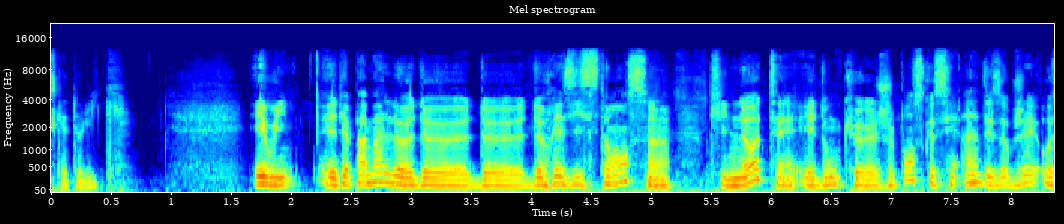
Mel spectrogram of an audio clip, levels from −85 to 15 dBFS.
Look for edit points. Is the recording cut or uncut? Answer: cut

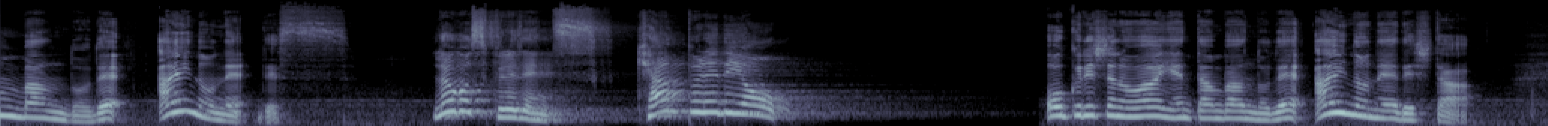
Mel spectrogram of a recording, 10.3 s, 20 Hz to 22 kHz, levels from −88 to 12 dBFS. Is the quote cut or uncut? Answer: uncut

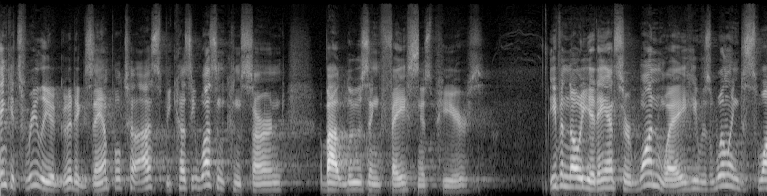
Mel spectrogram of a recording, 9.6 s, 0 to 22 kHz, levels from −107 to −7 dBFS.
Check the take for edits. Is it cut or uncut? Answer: cut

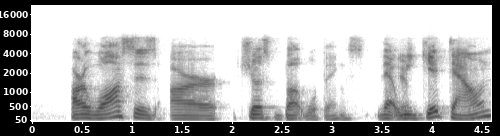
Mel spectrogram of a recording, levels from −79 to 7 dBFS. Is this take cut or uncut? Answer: cut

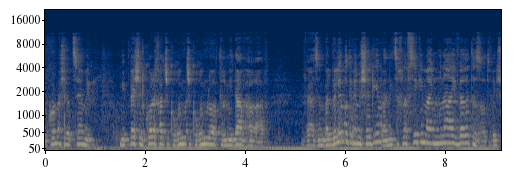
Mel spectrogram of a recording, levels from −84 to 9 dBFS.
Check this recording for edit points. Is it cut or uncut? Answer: cut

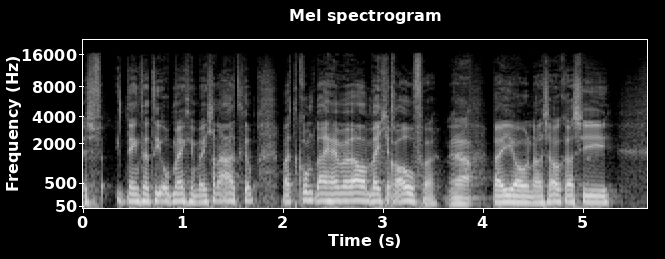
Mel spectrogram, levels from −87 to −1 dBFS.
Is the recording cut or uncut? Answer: cut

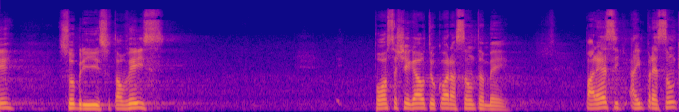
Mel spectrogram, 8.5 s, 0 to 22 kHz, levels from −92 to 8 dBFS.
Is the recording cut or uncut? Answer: uncut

